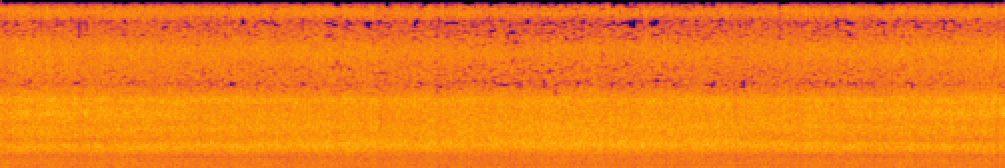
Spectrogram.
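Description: Steady rushing of a swollen river in flood, muddy water pouring from open dam spillway gates and surging past rocks.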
